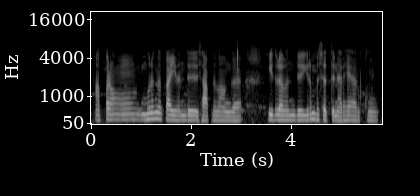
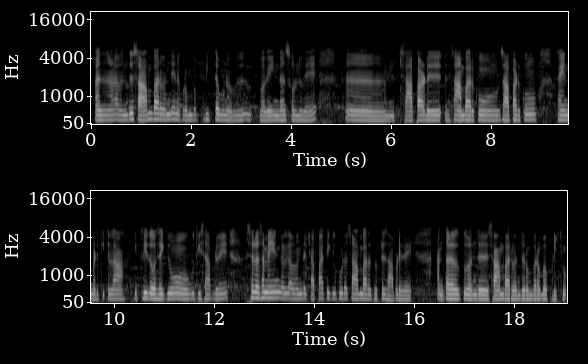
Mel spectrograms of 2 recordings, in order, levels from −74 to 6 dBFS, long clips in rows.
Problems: background conversations at intervals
